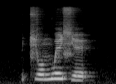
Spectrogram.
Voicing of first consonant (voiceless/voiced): voiceless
